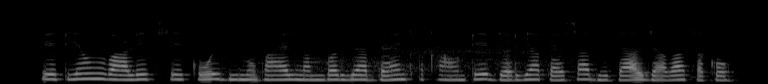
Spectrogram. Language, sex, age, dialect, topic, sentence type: Magahi, female, 25-30, Northeastern/Surjapuri, banking, statement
